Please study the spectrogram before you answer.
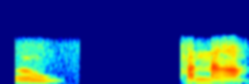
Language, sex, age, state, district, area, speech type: Bodo, female, 60+, Assam, Kokrajhar, rural, conversation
